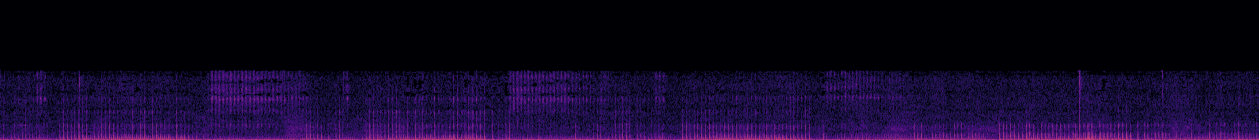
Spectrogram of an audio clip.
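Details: Domestic cat described as happy and relaxed, purring continuously; deep rapid rumbling vibration swells on each breath, roughly every two to three seconds, heard close up in a quiet setting.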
